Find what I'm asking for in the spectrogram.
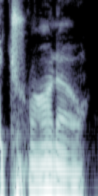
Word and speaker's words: Toronto: If you want to say it like you're native, do not pronounce the final T. And okay. you can even drop the first O. So you say Toronto. T-R-O-N-O. Toronto. Kind of.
